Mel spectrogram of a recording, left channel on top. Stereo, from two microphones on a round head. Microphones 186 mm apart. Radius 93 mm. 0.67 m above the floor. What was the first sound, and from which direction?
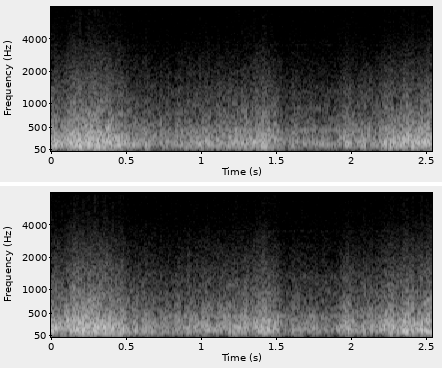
Only background noise.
